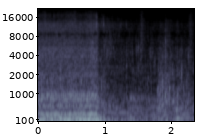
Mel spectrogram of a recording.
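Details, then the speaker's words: Single-speed pool pump running; steady loud low hum with constant buzz, audible from inside the house, then cuts off abruptly; normal but intrusive. "now it doesn't seem like much but when you can hear that all day or if you can hear this on your deck or in your pool area"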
